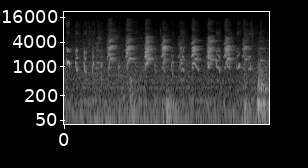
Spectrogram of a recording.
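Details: Toy Poodle giving a fast series of short, sharp yips mixed with thin whines, roughly three per second and unevenly spaced, in a small indoor room.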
